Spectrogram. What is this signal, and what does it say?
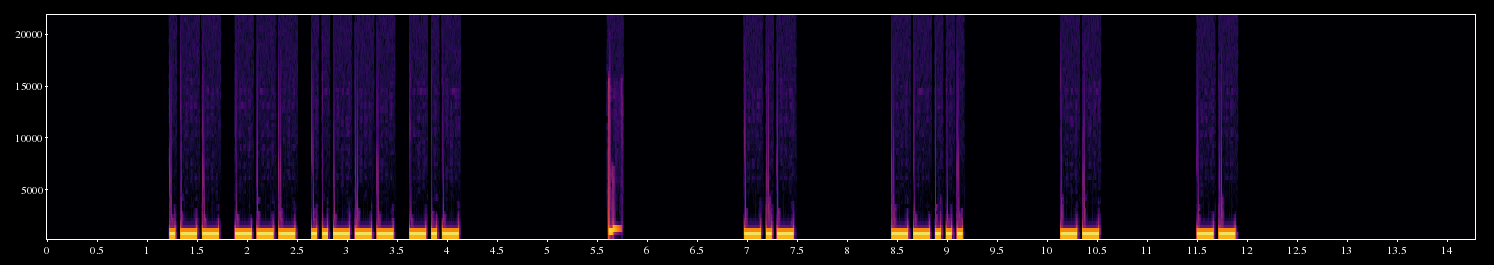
Morse code, heard as a keyed tone, about 22 wpm, spaced as for 11 wpm, 700 Hz. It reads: WO2K K7MM
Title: USA Call Signs - 4 Characters - 6x Character Spacing - 22wpm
